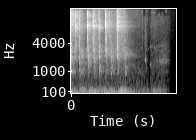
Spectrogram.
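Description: Computer keyboard typing, a quick run of clicky keystrokes heard up close for just over a second, fading toward the end.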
